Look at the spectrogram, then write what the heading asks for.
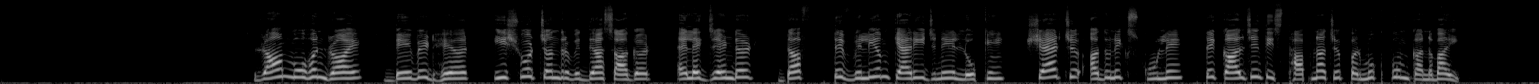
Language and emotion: Dogri, neutral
